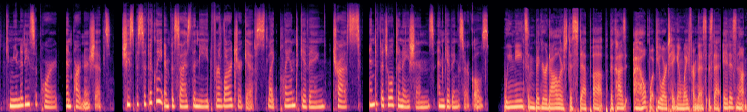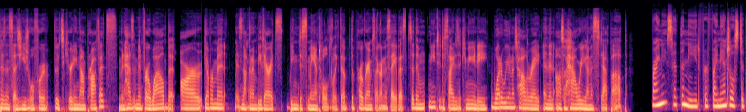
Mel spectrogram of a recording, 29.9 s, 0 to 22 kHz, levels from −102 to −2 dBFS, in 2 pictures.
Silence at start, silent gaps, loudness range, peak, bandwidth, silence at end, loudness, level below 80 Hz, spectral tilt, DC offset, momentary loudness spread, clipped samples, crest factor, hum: 0.1 s; 9.75-9.95 s, 12.61-12.65 s; 3 LU; -4 dBFS; 14.5 kHz; 0.05 s; -17 LUFS; -40 dBFS; -5.5 dB/octave; under 0.1%; 8 LU; under 0.1%; 12 dB; none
